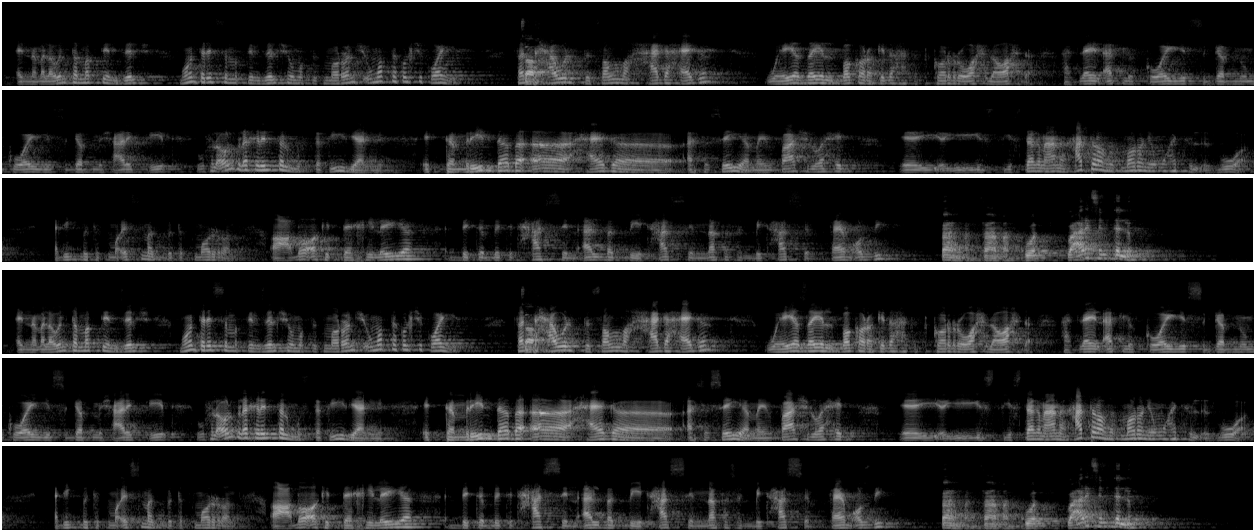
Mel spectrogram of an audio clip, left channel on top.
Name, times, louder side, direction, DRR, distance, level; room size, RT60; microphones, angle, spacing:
voice 1, 0.1-4.6 4.8-9.1 9.3-25.0 25.6-33.9, right 3 dB, 30° right, 10 dB, 1.0 m, -34 dB
voice 2, 34.4-35.4 35.7-36.3, left 1 dB, 5° left, 5 dB, 1.8 m, -30 dB
18.5 x 18.0 x 9.3 m, 1.1 s
head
